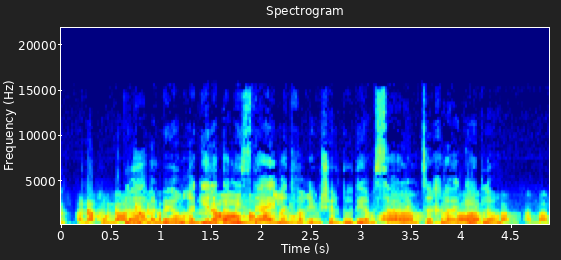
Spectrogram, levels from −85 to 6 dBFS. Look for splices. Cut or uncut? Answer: uncut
